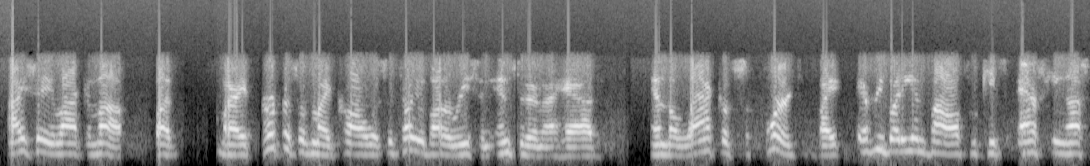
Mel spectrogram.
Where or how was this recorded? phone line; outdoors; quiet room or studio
phone line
